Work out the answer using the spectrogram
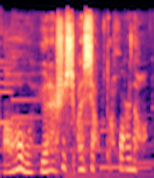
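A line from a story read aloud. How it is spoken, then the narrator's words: Murmuring to himself. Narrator (Chinese): 他还在那儿喃喃自语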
